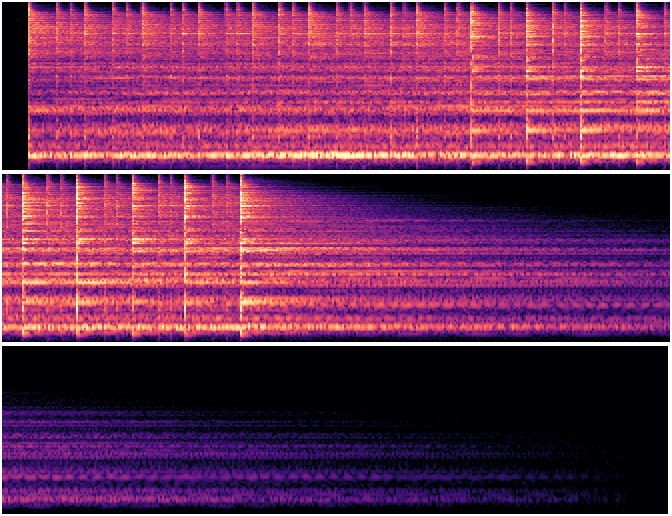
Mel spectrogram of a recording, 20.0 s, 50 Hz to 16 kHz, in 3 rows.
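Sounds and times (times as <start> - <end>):
custom ride cymbal: 0.3 - 10.3.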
